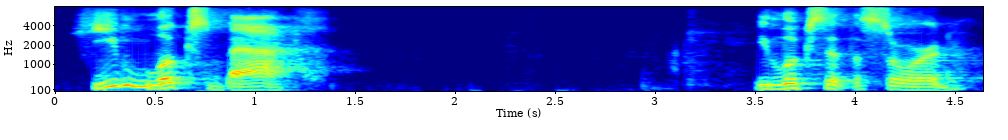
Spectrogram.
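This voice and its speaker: A man narrating as game master of a tabletop game, in a measured, relaxed way with plenty of fillers. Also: medium pitch.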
